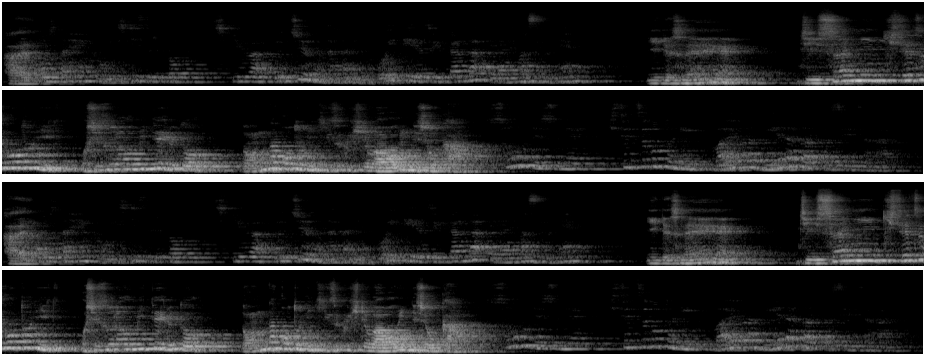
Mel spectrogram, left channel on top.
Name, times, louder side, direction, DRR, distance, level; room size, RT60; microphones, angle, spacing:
voice 1, 0.3-1.8 2.1-5.7 14.1-15.0 15.3-18.2, equal, 80° left, -8 dB, 1.1 m, -41 dB
voice 2, 6.4-7.3 7.9-9.7 10.0-11.2 11.6-13.8, right 1 dB, 45° right, -1 dB, 0.4 m, -26 dB
2.5 x 2.4 x 2.3 m, 1.3 s
head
